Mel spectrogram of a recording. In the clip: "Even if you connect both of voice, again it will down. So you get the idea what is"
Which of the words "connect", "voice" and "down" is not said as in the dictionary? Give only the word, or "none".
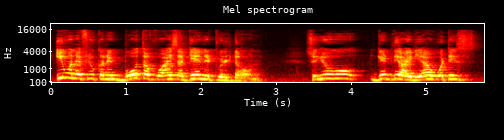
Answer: voice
